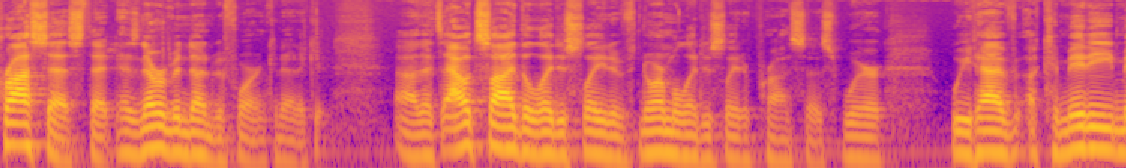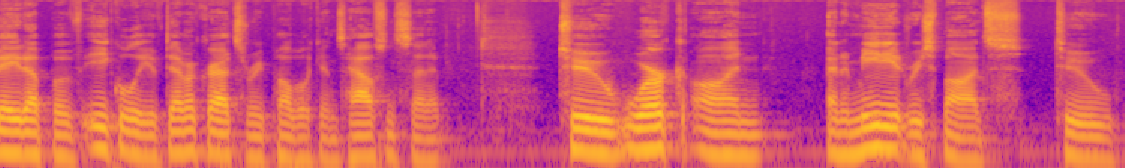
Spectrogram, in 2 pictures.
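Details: Adult man speaking; Normal adult male speech.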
